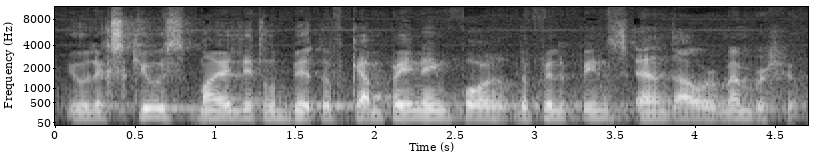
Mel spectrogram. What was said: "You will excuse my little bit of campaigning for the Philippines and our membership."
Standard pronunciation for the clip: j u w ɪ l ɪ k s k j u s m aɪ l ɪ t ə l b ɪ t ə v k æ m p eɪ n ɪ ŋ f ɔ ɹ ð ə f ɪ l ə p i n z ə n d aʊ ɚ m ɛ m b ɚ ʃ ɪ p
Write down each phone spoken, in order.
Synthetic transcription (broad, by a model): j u w ɪ l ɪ k s k j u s m aɪ l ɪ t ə l b ɪ t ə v k æ m p eɪ n ɪ ŋ f ɔ ɹ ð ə f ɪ l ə p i n s ə n d aʊ ɚ m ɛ m b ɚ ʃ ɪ p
